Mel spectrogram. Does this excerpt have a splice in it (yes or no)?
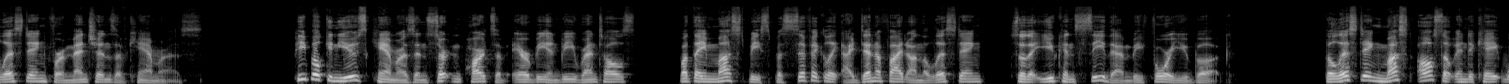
yes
